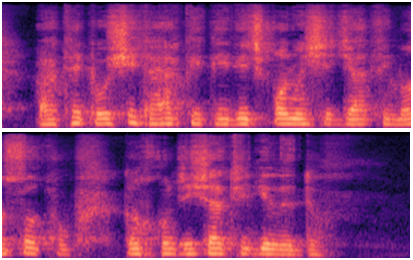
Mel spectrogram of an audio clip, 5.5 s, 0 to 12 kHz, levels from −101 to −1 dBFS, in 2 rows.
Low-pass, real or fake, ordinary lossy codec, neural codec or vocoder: 10.8 kHz; fake; AAC, 32 kbps; codec, 24 kHz, 1 kbps, SNAC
